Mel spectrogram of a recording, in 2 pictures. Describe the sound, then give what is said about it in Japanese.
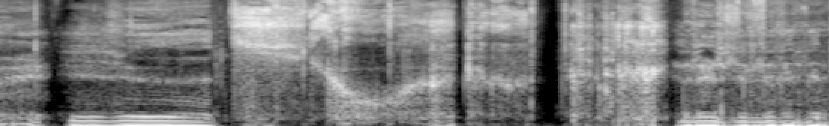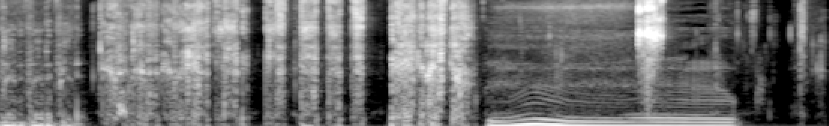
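Wet, close ASMR licking sounds on a face in a roleplay, coming in several slurping bursts between short, sustained voiced murmurs. “君のその嫌そうな顔を見てたら、ベロベロ顔舐めたくなっちゃったよ。”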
